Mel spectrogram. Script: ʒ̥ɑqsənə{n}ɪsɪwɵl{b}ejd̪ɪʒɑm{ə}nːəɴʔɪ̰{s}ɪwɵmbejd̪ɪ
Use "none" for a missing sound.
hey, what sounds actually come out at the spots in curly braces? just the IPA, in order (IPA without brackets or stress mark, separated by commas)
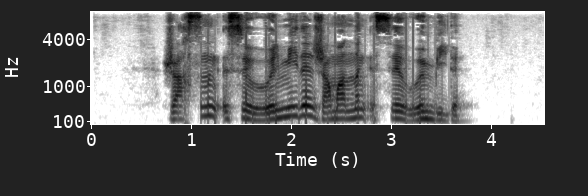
ɴ, m, ɑ, s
